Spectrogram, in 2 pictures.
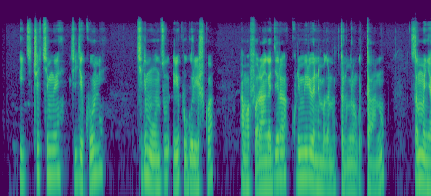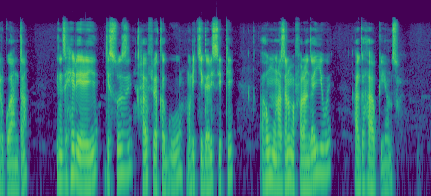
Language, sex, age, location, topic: Kinyarwanda, male, 18-24, Huye, finance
